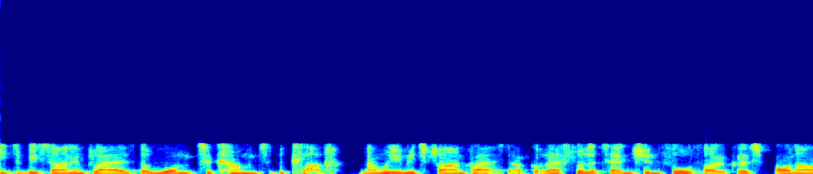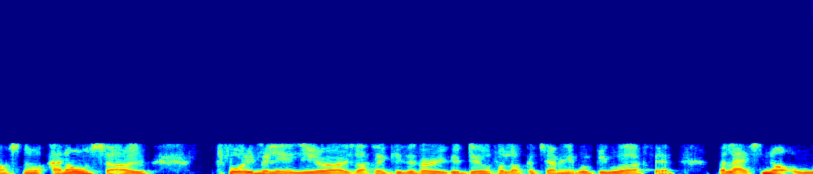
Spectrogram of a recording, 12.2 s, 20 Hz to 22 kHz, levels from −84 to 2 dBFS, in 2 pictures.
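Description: Across the whole recording, the level swings by about 10 dB. Loud and quiet passages sit close together and sound squashed. This gain pumping is likely a fast limiter fighting an overdriven microphone.

The whole clip also carries G.729 codec damage, and it is plainly audible. Nothing above 4 kHz survives. The speech sounds slightly rough and synthetic, rebuilt from a coarse vocal-tract model. The damage fits the G.729A variant at 8 kbit/s.

From 3.65 to 3.78 s, just after "we need to sign", there is VoIP packet loss concealed by the speech codec. About 60 ms of audio is missing, which points to two lost packets. The decoder extends its last pitch and filter into a fading buzzy tone or coloured noise. The voice stays thin briefly before "that have got their".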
